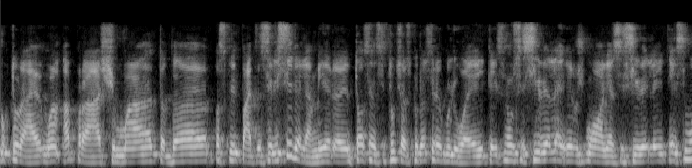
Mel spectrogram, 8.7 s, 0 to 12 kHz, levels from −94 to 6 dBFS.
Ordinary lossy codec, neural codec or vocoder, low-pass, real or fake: AAC, 64 kbps; codec, 16 kHz, 4 kbps, FunCodec, trained on Chinese and English, 50 frames a second; 7.2 kHz; fake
